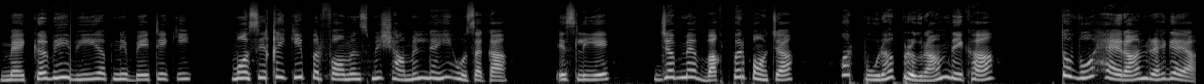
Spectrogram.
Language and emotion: Urdu, surprised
